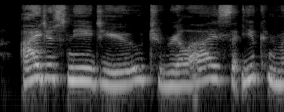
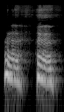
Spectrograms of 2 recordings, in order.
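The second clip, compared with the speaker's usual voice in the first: short real laugh at her own joke; bright laugh. Real, not acted. Host laughing at her own joke about ending the call, real laugh. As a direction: laugh it off after the punchline.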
